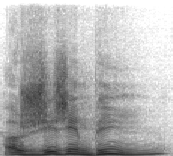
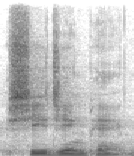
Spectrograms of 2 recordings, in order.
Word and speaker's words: Xi Jinping: they say it they're like uh Chinese president XI Jin Bing uh I've never heard anybody say Xi Jinping right and it's not even it's not even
